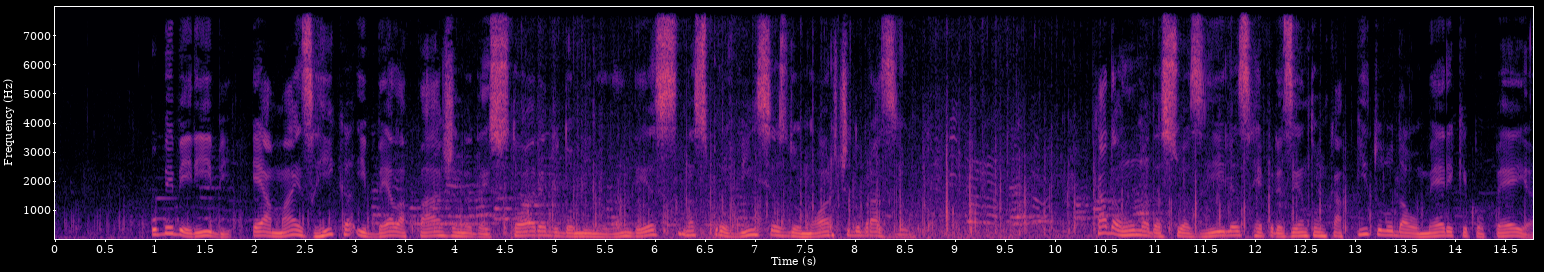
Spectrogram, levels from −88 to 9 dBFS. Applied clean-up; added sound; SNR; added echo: none; Livestock, farm animals, working animals; 11 dB; none.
